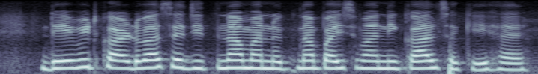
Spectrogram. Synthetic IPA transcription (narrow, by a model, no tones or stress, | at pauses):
ɖeːʋɪɖkaːɾɖʋased͡ʒɪt̪namɐnʊt̪napəɪsʋãnɪkaːlsɐkeɦɛː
